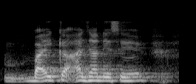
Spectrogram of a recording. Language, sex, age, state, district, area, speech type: Hindi, male, 18-30, Bihar, Samastipur, rural, spontaneous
